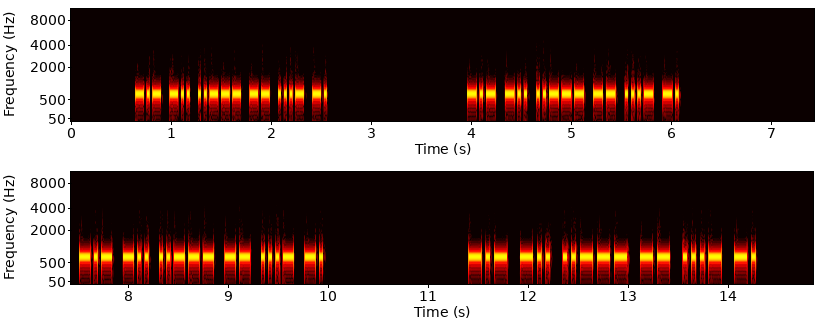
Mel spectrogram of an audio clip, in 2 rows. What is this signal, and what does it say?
Morse code, heard as a keyed tone, about 33 wpm, 700 Hz. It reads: KD2MVN KD2MVN KD2MVN KD2MVN
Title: Speed Racing - USA 2x3 Call Signs 28wpm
